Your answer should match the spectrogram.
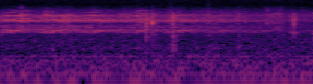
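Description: Near silence: room tone, with a faint high steady tone that fades out in the first second.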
